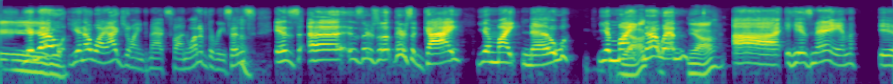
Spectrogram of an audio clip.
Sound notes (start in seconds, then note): none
